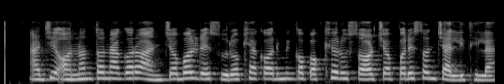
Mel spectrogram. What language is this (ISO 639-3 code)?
ori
